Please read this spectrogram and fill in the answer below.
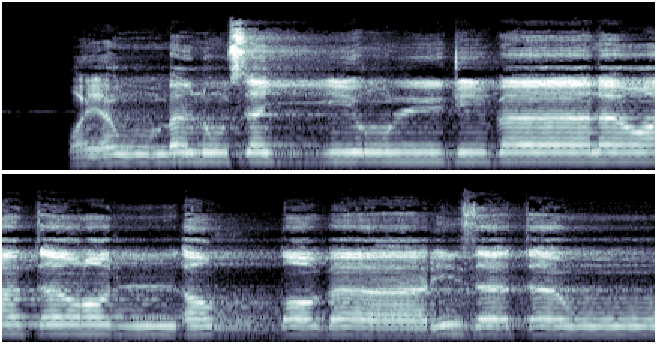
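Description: A solo male voice reciting the Qur'an in the melodic mujawwad style, coming in about half a second in and holding long, ornamented notes that glide between pitches, with a few brief breaks for breath.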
